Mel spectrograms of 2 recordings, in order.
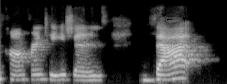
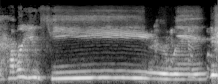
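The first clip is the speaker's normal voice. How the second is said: very slow, drawn-out, higher slogan read; slogan delivery; 5 semitones higher, much slower than usual. Pretend. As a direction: stretch it out like printing it on a shirt. Slogan for a t-shirt.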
